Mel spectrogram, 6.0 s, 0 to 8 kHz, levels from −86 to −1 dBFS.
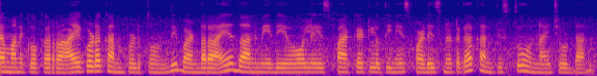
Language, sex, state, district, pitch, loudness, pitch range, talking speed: Telugu, female, Andhra Pradesh, Anantapur, 170 Hz, -26 LUFS, 170-180 Hz, 150 wpm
